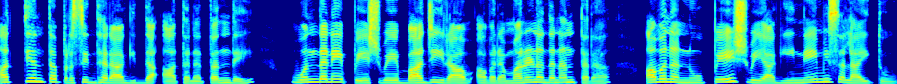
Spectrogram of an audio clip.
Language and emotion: Kannada, neutral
